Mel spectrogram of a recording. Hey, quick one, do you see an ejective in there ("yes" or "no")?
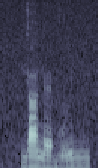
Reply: no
